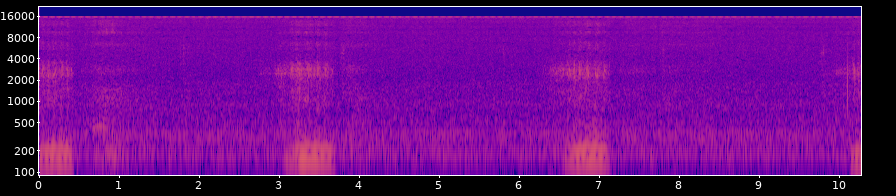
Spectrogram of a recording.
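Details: A yellow Labrador dozing gives regular low rumbling snores about every three and a half seconds, roughly 18 breaths a minute, with quiet pauses between; ordinary sleep snoring.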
